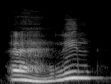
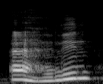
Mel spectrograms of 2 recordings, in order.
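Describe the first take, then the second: Both takes have the same delivery.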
